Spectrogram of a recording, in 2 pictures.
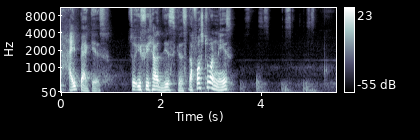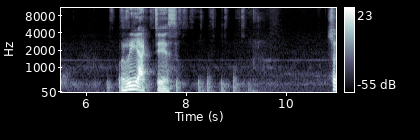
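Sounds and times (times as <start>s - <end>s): marker scratching on whiteboard: 3.2s - 5.5s, 6.1s - 9.9s.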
